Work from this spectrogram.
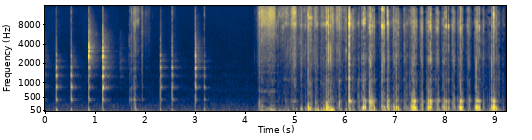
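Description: Fingernails work an orange, hollow, flexible ribbed plastic tube held close to the mic. First comes a series of separate sharp, hollow taps with a short pitched ring. After about four seconds, these give way to dense, rapid scratching along the ridges, full of crackling clicks and low thuds.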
